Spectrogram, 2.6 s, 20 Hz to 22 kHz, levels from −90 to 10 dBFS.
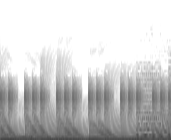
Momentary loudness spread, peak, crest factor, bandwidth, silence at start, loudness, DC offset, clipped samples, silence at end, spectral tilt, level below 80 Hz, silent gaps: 1 LU; -6 dBFS; 12 dB; 10 kHz; 0 s; -20 LUFS; 0.2%; under 0.1%; 0 s; -5.5 dB/octave; -24 dBFS; none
